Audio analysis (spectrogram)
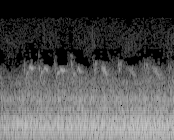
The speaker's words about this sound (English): As a truck from one of the neighboring farms approaches, he holds his ancient rifle at his side and waves the truck to a stop.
